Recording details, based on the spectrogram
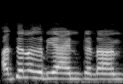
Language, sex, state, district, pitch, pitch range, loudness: Hindi, female, Uttar Pradesh, Muzaffarnagar, 260 Hz, 250-285 Hz, -12 LUFS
